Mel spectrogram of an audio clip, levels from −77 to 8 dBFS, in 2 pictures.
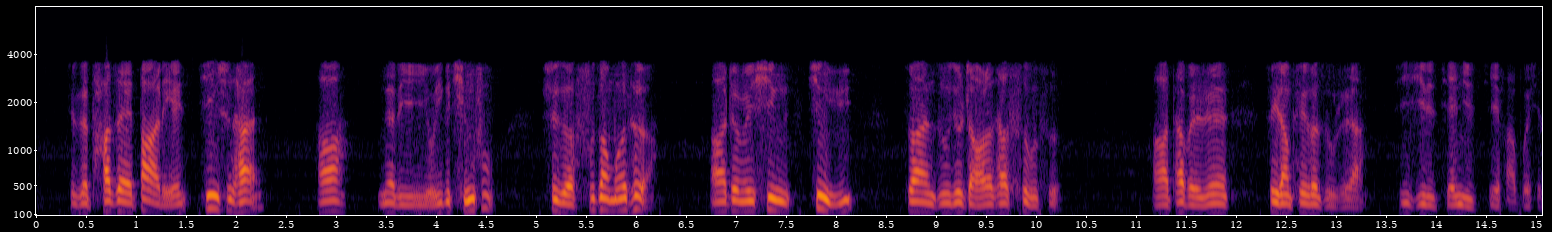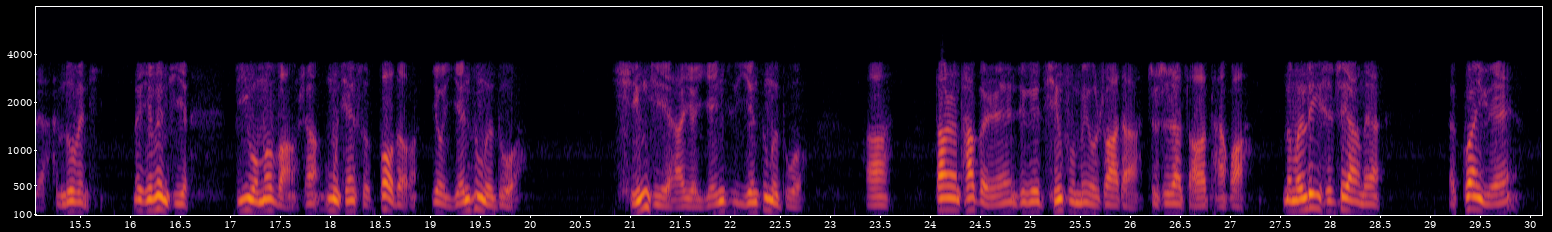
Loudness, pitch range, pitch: -26 LUFS, 125-170 Hz, 140 Hz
